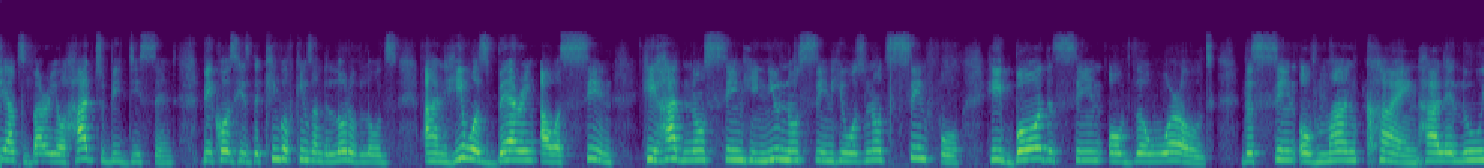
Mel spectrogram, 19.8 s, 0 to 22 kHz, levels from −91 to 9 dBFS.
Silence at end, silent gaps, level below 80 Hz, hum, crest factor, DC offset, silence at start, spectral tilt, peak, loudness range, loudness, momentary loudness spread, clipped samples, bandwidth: 0 s; none; -72 dBFS; none; 18 dB; under 0.1%; 0 s; -6 dB/octave; -4 dBFS; 4 LU; -23 LUFS; 13 LU; under 0.1%; 9.6 kHz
